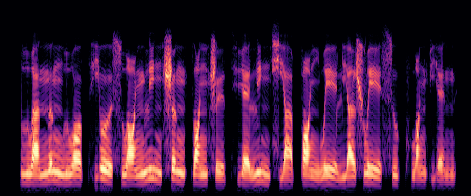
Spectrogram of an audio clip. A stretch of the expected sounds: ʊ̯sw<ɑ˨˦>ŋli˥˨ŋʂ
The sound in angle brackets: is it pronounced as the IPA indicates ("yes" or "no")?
yes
